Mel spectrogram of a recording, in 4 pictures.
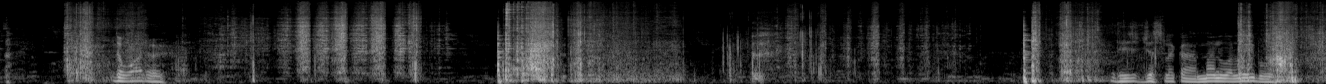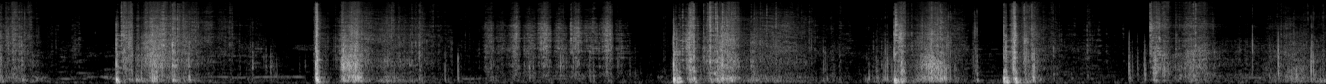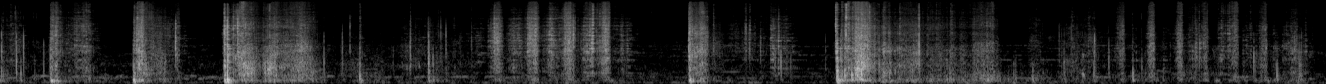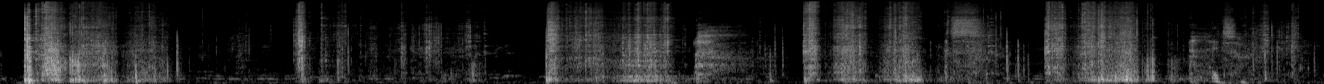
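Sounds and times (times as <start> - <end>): gravel and cement scraping: 0.0 - 53.0.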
